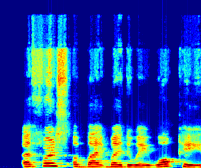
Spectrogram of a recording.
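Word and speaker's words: wok hei: At first, by the way, wok hay is WOK and then HEI, HEI. and sometimes it's pronounced wok chi or wok hay.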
